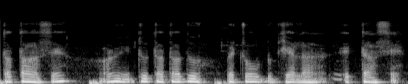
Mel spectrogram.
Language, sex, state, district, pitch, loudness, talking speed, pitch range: Nagamese, male, Nagaland, Kohima, 115 Hz, -15 LUFS, 160 wpm, 110-125 Hz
